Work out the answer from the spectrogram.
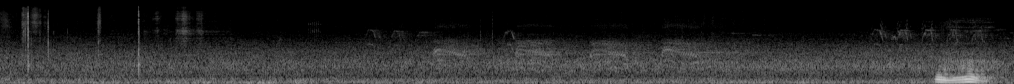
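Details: Carrion crows being fed cashew and Brazil nuts in a park, with magpies and grey squirrels about, give a few hoarse, harsh caws over steady outdoor noise, ending in a loud low burst that may be a human voice.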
